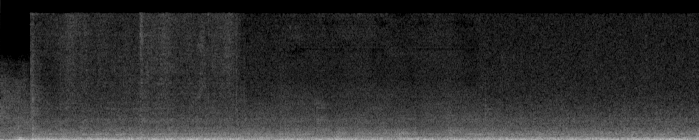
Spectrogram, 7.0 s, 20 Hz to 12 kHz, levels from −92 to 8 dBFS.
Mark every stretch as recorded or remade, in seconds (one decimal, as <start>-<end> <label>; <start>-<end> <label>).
0.0-0.8 remade; 0.8-2.7 recorded; 2.7-4.8 remade; 4.8-7.0 recorded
